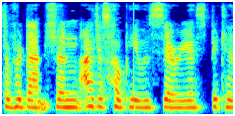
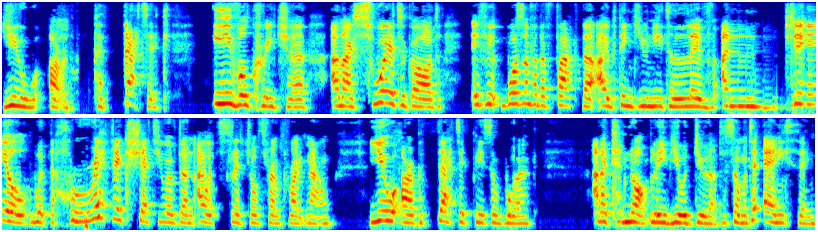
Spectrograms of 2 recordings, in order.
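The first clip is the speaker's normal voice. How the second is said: spiteful, really venomous tone; 3 semitones higher than usual. Turning to Gurn in the story and speaking to him, really venomous. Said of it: "in a very ven- like really venomous".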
